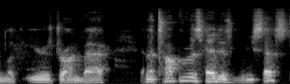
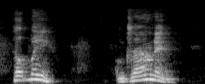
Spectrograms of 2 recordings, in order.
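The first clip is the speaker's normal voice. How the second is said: put-on very high young boy's voice, raised; 10 semitones higher, 5 dB louder than usual. Voicing a creature under a bridge calling for help: young boy's voice. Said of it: "It sounds like a young boy".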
